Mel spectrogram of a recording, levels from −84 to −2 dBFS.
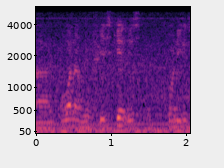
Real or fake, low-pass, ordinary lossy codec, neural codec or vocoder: real; 5.4 kHz; none; none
